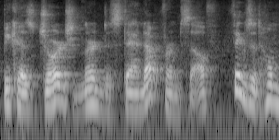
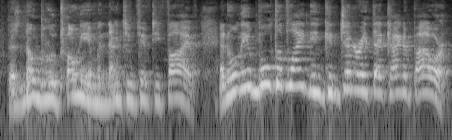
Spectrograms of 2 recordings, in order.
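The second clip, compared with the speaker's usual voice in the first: fast, higher Doc with a hint of Brooklyn accent; Brooklyn-ish Doc; 8 semitones higher, faster than usual. Doc giving Marty bad news in a fast, lightly Brooklyn accent. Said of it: "I don't know why he's from Brooklyn".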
